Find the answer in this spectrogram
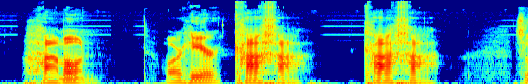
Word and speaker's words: jamón: J in Spain is always pronounced like the H in English.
